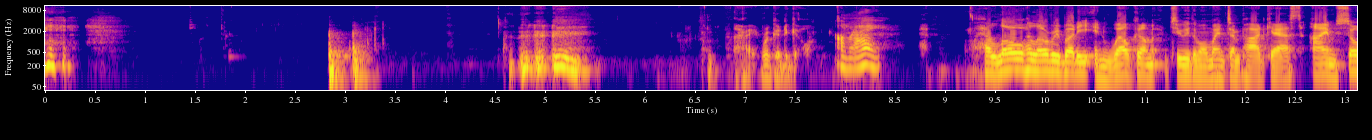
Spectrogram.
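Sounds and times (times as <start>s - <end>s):
speech: 0.0s - 0.7s, 4.6s - 5.5s, 6.6s - 13.1s
person drinking water with gulps and swallows: 1.3s - 3.6s, 4.4s - 8.1s.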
